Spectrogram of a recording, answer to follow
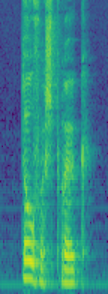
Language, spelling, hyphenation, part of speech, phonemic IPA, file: Dutch, toverspreuk, to‧ver‧spreuk, noun, /ˈtoː.vərˌsprøːk/, Nl-toverspreuk.ogg
- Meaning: a magical spell, an incantation, verbal charm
